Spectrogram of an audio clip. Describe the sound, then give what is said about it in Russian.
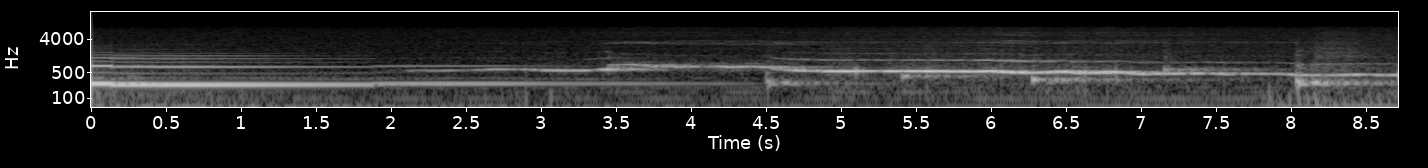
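A dog named Tara howls in one long, unbroken wail, starting low and steady, then sliding upward into a higher, wavering pitch that holds to the end. No one speaks. “Почему так воет Тара?”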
